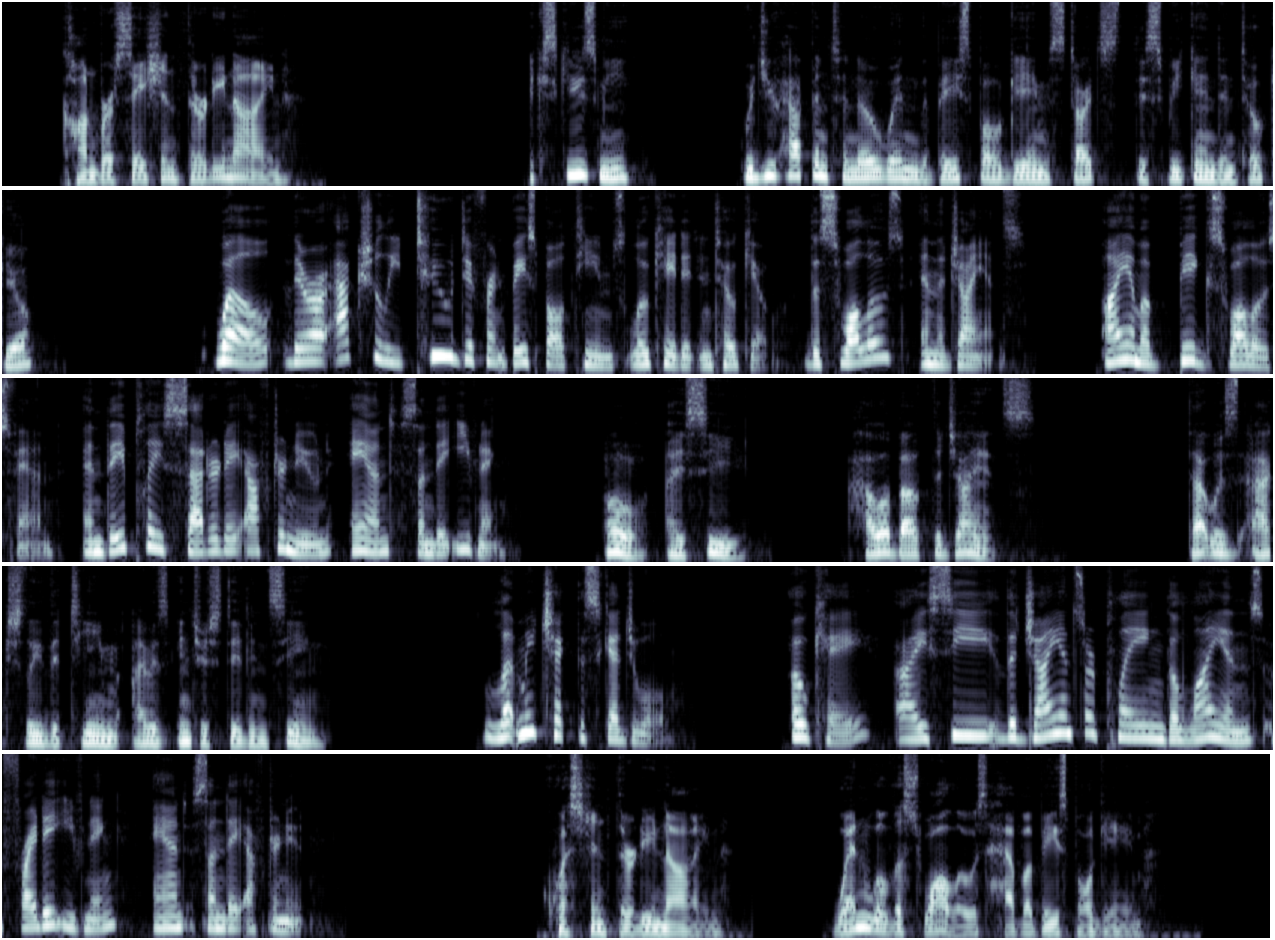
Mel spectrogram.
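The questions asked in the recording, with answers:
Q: When will the Swallows have a baseball game?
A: Saturday afternoon and Sunday evening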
